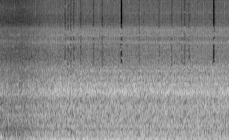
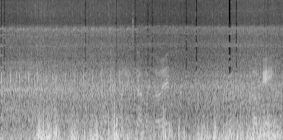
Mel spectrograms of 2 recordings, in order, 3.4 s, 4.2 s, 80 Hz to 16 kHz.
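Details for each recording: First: 2005 GMC Envoy 4.2 inline-six after servicing the starter motor: engine picks up then holds a smooth, even idle with steady hum and no stumble. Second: 2005 GMC Envoy 4.2 inline-six, running at idle during diagnosis, scanner connected, oily engine with toasted-looking wires: uneven idle with irregular stumble and loping low thuds; steady single-cylinder misfire, coils being swapped between cylinders 2 and 3.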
